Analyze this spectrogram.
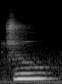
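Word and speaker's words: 朱: here means red color pronunciation is true remember this pronunciation is same as pork pig if you describe a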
